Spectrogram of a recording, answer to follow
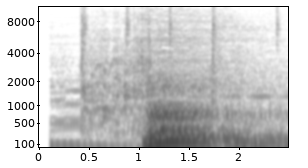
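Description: Logo intro sound effect: a car engine revs once about a second in, rising in pitch and then fading, over light musical ticks.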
